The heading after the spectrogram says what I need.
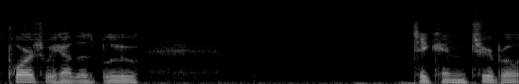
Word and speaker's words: Taycan: And instead of the police car Porsche, we have this blue Taycan Turbo S. That's how you pronounce it.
